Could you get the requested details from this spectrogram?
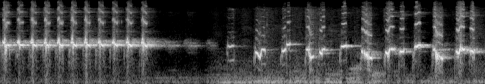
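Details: Yellow-vented bulbul master song recording, used as a lure to prompt other bulbuls to sing. It opens with a rapid run of sharp, evenly repeated notes for about a second and a half, pauses, then turns to bubbly, varied whistled phrases over a faint low rumble.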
